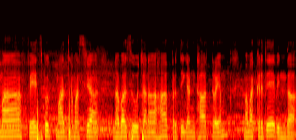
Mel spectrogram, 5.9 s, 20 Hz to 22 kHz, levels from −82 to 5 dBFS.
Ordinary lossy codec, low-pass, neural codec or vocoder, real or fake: none; none; none; real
